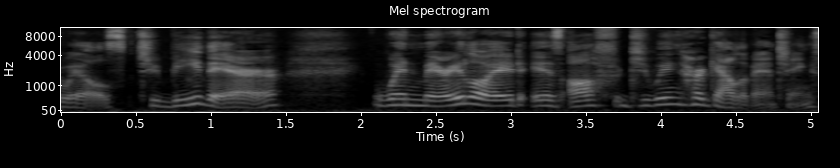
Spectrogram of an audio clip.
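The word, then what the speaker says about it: Mari Lwyd: So, if you've seen her name before, it is actually spelled it's two words and it's spelled M A R I. And then the second word is L W Y D, but it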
